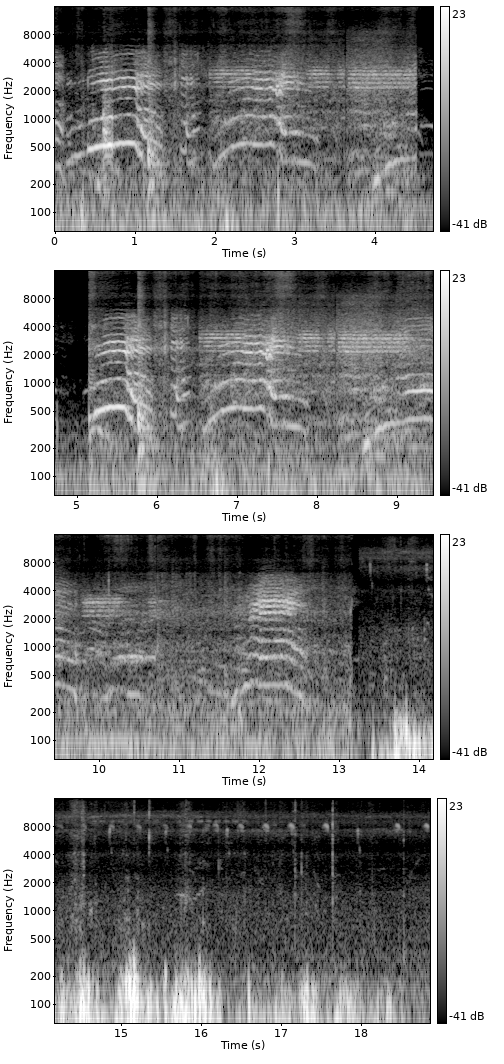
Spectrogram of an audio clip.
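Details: Repeated nasal, arching bleats from goats on a Bangladeshi farm on the Padma River char, including the doe Queen and her two kids, fill the first thirteen seconds before only wind buffeting remains.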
